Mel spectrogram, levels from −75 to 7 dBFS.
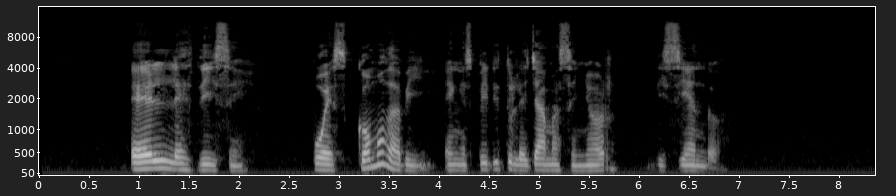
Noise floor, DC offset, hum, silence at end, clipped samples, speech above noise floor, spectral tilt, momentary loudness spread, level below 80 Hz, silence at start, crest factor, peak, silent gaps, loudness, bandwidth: -62 dBFS; under 0.1%; none; 1.55 s; under 0.1%; 38 dB; -4 dB/octave; 15 LU; -58 dBFS; 0.95 s; 20 dB; -6 dBFS; none; -25 LUFS; 11.5 kHz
